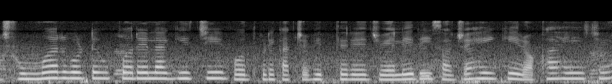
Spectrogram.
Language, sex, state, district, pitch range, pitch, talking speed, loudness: Odia, female, Odisha, Malkangiri, 230-275 Hz, 265 Hz, 115 wpm, -15 LUFS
